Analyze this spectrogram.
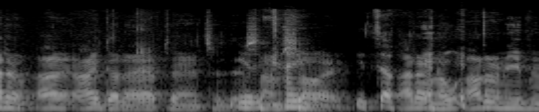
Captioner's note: laughs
